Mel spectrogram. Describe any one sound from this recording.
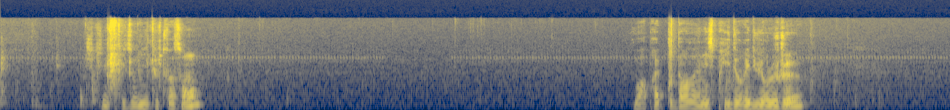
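Small plastic parts click softly as they are handled.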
